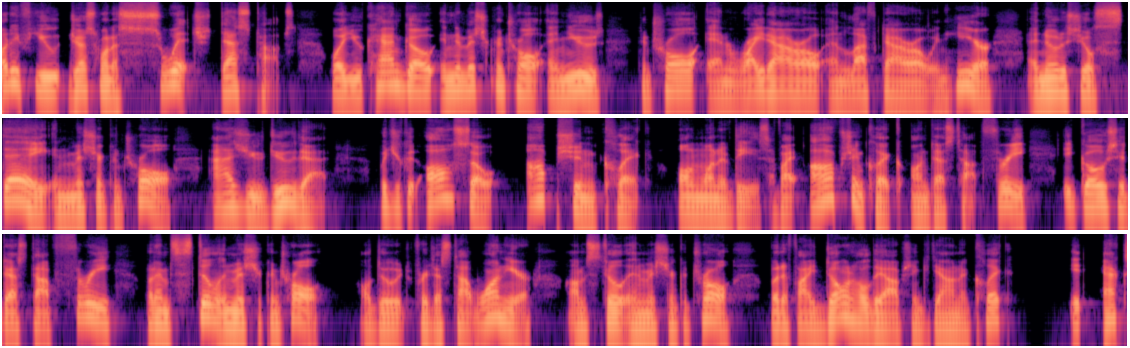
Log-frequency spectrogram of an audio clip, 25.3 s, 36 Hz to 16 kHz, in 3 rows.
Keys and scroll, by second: 2.8 ctrl+Up, 5.1 ctrl+Right, 6.3 ctrl+Left, 10.2 ctrl+Right.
